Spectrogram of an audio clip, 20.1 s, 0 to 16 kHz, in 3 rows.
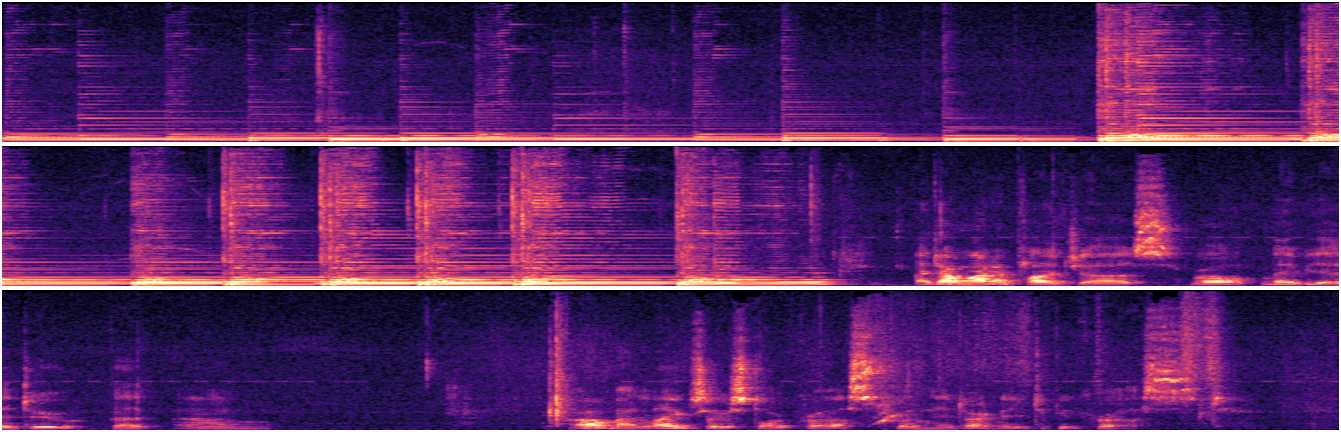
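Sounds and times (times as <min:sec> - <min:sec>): electric guitar strummed chords: 0:00.0 - 0:11.1
electric guitar picking: 0:00.0 - 0:11.2.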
